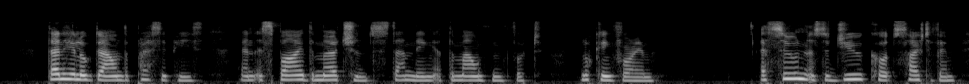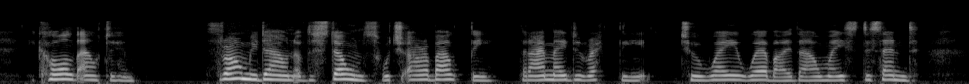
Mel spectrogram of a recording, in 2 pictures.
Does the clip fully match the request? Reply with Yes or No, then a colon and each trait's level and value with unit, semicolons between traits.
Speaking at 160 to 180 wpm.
Yes: average, 165 wpm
